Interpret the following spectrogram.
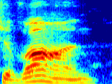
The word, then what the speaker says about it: Siobhan: So, you see how it's spelled. Yeah. And then it's pronounced Siobhan.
